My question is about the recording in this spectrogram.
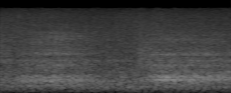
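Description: Faint breathing: two soft breaths about a second apart, from a person exercising.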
